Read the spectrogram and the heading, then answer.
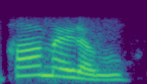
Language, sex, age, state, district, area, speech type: Marathi, female, 60+, Maharashtra, Pune, urban, conversation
